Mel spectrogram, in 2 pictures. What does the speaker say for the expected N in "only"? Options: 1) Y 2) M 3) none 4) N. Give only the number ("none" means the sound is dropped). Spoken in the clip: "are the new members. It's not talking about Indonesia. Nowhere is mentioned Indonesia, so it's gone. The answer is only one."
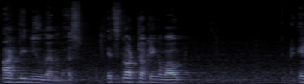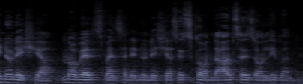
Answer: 4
